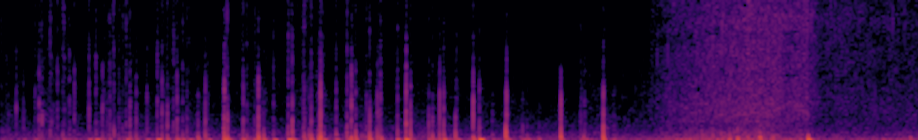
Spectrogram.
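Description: Fingertips and nails tap rapidly on a yellow stitched smiley stress ball with a faux (synthetic) leather cover, making quick, dull, low thuds with crisp clicking tops. Near the end the tapping gives way to a steady, bright, hissy rustle, with one last tap just after.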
